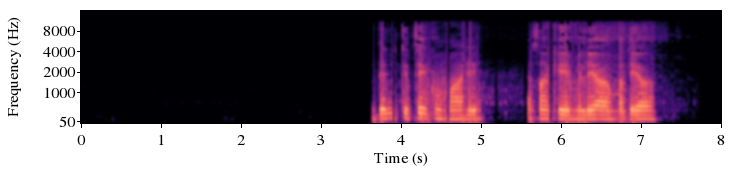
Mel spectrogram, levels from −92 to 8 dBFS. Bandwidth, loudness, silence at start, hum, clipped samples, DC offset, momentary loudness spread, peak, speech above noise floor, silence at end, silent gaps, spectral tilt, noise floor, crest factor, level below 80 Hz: 11 kHz; -14 LUFS; 3.65 s; none; under 0.1%; under 0.1%; 8 LU; 0 dBFS; 76 dB; 0.85 s; none; -6.5 dB/octave; -90 dBFS; 18 dB; -46 dBFS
